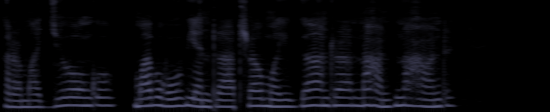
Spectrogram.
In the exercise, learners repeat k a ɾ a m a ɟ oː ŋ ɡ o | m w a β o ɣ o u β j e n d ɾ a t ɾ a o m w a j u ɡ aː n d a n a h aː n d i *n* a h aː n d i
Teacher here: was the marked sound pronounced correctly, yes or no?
yes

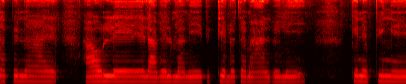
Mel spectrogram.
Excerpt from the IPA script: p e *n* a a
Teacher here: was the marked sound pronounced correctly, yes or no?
yes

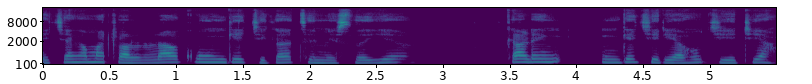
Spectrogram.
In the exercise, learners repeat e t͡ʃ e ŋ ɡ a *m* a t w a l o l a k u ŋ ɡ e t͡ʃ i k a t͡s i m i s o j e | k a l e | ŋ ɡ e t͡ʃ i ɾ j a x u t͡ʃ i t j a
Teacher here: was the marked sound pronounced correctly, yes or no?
yes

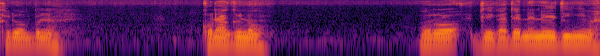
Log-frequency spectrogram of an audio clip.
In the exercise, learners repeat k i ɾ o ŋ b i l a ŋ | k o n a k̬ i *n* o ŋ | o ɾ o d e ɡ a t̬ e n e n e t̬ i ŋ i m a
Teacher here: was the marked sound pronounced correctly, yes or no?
yes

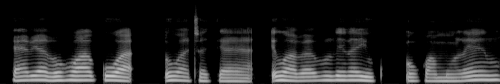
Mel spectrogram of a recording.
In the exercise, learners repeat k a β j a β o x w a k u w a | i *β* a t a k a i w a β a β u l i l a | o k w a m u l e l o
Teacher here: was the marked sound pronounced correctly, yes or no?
no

